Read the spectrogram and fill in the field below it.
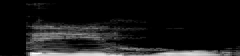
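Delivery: tenro with a throaty R after the n; strong R. Shown as a demonstration. Teacher giving tenro as the example, clearly. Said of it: "o R vai ter o som forte".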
